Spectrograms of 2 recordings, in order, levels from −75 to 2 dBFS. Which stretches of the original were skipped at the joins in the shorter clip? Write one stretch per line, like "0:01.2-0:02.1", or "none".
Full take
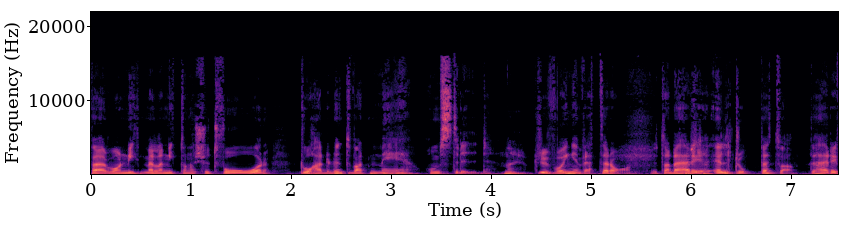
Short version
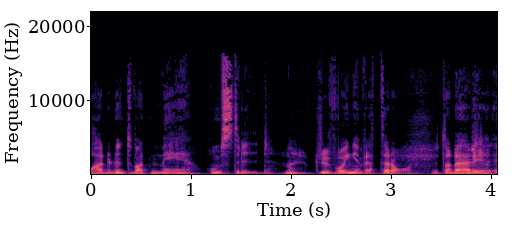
none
